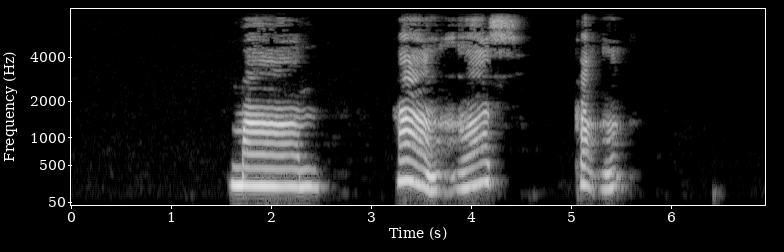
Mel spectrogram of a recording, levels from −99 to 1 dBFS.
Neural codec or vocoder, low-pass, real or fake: none; 7.2 kHz; real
